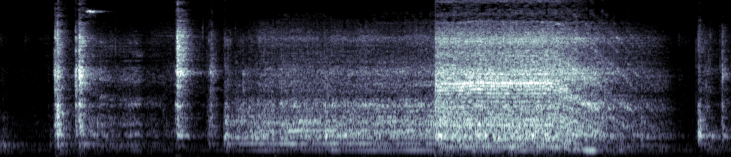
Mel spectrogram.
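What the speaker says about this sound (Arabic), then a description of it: "اخد الزبدة مع السكر واضربهم كويس قوي" An electric mixer beats butter and sugar for coffee biscuits, whirring steadily and close by, with a few brief knocks at the start, a louder stretch midway, and a stop near the end.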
